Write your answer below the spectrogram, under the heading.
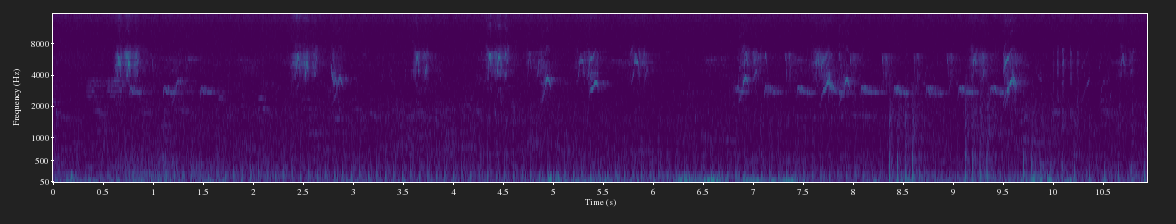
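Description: A house sparrow chick gives short, high chirps in loose bursts, over a steady low rumble of engine noise.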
